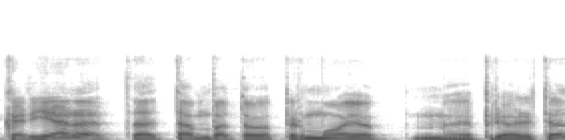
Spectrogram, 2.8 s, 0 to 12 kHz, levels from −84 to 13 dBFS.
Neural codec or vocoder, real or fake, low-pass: none; real; 7.2 kHz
